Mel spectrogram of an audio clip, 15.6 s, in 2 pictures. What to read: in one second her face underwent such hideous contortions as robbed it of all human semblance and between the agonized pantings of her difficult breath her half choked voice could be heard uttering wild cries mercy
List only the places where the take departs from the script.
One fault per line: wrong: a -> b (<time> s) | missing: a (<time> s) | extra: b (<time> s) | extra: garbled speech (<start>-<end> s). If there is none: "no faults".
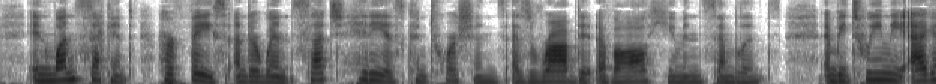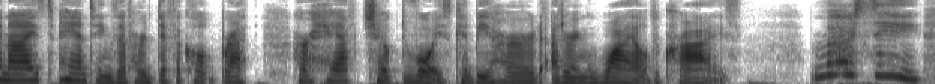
no faults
